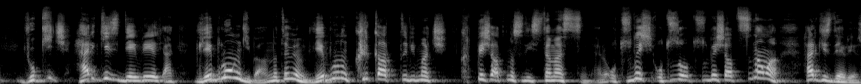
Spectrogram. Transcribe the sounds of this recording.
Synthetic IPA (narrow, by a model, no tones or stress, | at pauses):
jo̞khit͡ʃhæɾcʰe̞zid̪ɛvɾejɛjanilʲɛbɾˠonɟibḭa̰nˠat̪̬ʰabilʲiɾmmlʲɛblɾˠo̞nunkʰɯɾkat̪lˠɯːbimat͡ʃkʰɯ̥ɾk̚bɛʃat̪masɯnaist̪ʰe̞mæsːinja̰ːniot̪ʰuzbɛʃo̞t̪ʰuzot̪ʰuzbɛʃat̪sɯnamahæɾcʰezid̪ɛvɾejɛ̰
